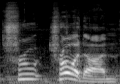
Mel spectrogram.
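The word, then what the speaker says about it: Troodon: has to be complicated even true troadon is has an extra syllable that you wouldn't think it has hi again you're awfully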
